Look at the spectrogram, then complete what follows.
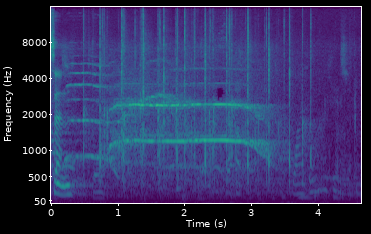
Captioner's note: audience applauding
